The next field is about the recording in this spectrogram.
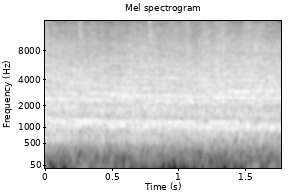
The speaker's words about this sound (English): Yeah, I mean, yeah, I'm just going to give them a round of applause.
